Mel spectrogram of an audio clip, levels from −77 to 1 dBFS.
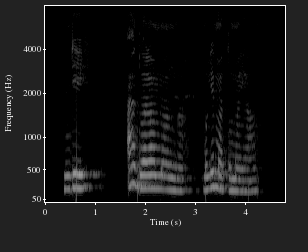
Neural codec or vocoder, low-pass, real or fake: none; 7.2 kHz; real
